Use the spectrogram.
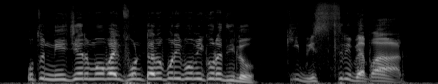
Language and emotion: Bengali, disgusted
